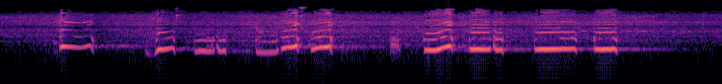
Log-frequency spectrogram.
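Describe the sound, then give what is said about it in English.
A recording of a grey butcherbird, played on a radio show, sings a series of clear, fluting whistles around a steady mid pitch, with short warbling slides and pauses between phrases, loud and alone with no talking. “Well, look, I'll just pop up a grey butcher bird here.”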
